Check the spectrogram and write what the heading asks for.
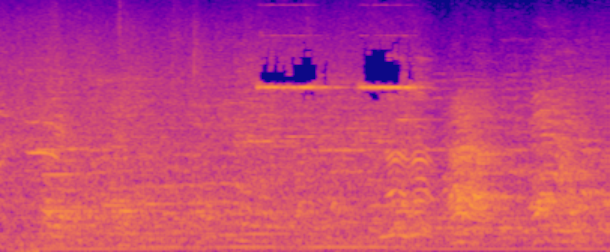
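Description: Two short, high-pitched electronic beeps, each about half a second long, over faint background voices.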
